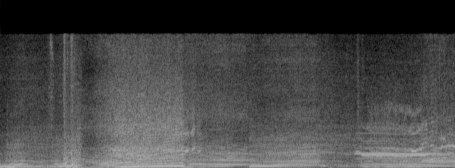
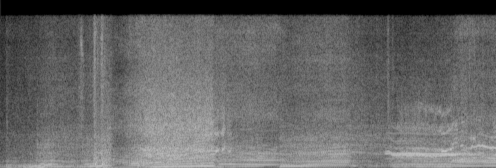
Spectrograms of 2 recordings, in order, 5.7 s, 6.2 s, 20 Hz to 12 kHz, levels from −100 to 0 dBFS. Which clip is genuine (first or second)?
first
